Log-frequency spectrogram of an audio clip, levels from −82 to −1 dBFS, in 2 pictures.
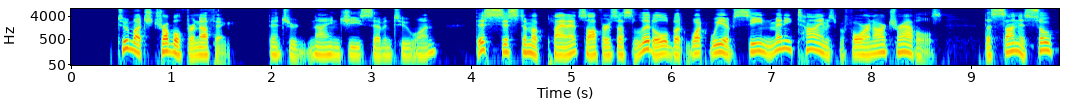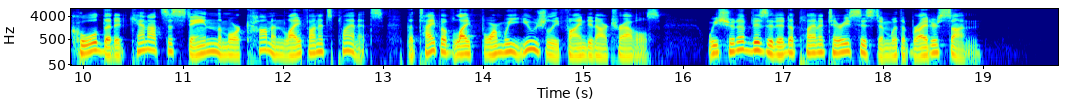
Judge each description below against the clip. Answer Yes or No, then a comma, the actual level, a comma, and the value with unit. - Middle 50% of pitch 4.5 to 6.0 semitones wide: Yes, average, 5.3 semitones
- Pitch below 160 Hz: Yes, medium, 140 Hz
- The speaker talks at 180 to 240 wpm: Yes, average, 195 wpm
